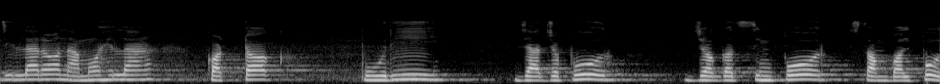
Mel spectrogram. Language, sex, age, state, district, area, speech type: Odia, female, 60+, Odisha, Jajpur, rural, spontaneous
